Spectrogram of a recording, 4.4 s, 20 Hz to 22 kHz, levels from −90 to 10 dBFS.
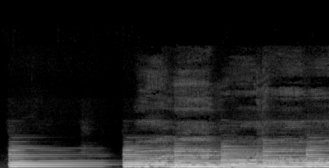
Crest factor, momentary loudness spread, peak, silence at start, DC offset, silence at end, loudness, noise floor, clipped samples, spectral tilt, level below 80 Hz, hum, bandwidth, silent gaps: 12 dB; 14 LU; -2 dBFS; 0.1 s; under 0.1%; 0 s; -14 LUFS; -37 dBFS; under 0.1%; -7.5 dB/octave; -56 dBFS; none; 6 kHz; none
